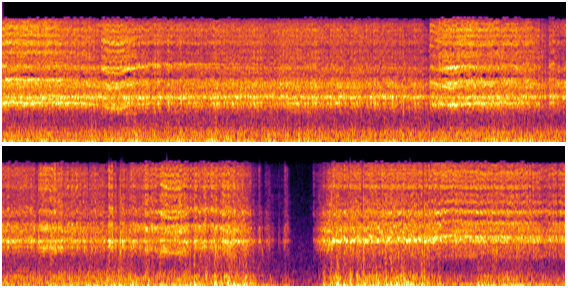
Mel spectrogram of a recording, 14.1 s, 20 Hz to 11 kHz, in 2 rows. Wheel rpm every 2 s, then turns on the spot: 220, 230, 230, 230, 220, 80, 160.
none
